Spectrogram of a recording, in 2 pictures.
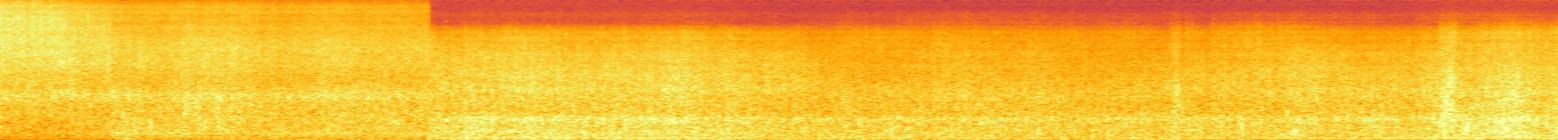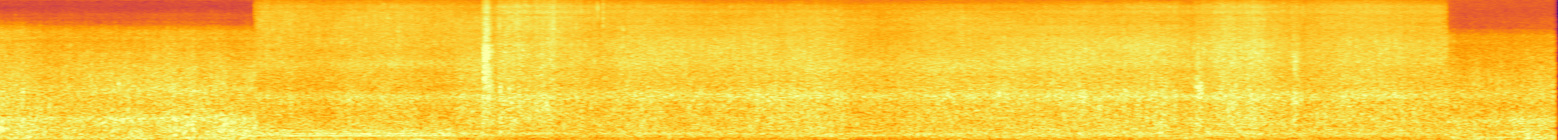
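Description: Water rushing and splashing along the side of a moving boat as dolphins surface beside the hull, with wind buffeting the microphone. A few brief sharp splashes stand out in the middle.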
